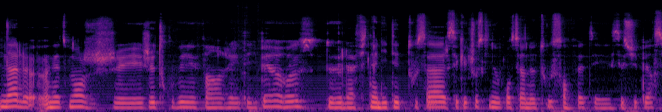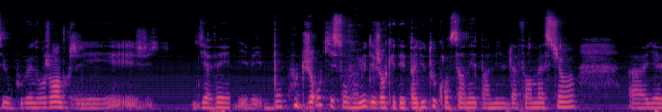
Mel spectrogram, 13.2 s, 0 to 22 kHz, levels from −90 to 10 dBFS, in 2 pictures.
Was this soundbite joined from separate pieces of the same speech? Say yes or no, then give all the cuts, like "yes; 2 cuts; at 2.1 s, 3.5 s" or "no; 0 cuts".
yes; 3 cuts; at 4.5 s, 7.3 s, 8.9 s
